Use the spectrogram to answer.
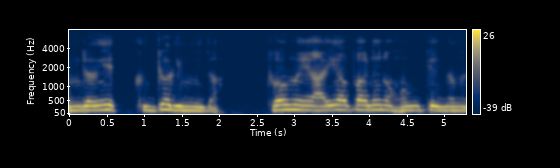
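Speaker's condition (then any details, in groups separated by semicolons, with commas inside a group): Brain lesion disability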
